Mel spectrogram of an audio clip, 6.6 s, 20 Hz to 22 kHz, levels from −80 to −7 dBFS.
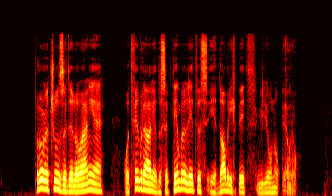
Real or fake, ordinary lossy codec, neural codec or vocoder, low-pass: fake; none; codec, 24 kHz, 1 kbps, SNAC; 10.8 kHz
